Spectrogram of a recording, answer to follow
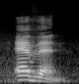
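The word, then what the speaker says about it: Evan (אבן): The stone in Hebrew is called, how do you say a stone in Hebrew? Evan. Three Hebrew letters, Aleph, Bet, and a Nun.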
